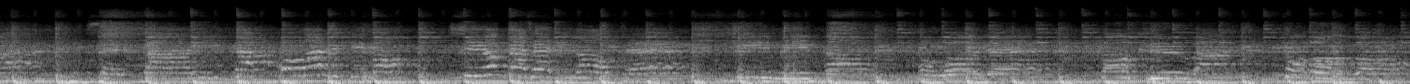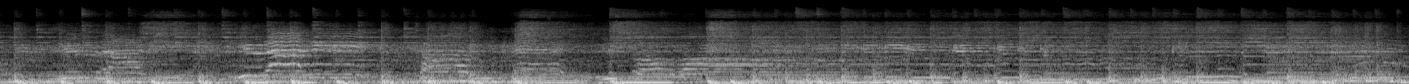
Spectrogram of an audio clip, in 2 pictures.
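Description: Live rock band playing: electric guitar, electric bass and drums, with a man singing lead.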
